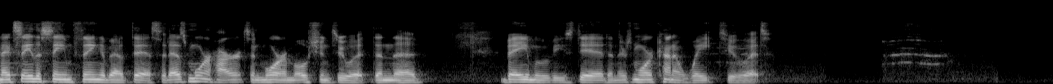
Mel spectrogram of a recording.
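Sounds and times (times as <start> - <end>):
speech: 0.0 - 4.3, 5.0 - 7.8
faint hiss: 0.0 - 10.5
cat meowing: 8.8 - 9.5.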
